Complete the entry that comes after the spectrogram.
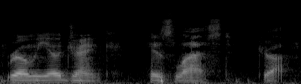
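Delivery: ordinary delivery, nothing marked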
